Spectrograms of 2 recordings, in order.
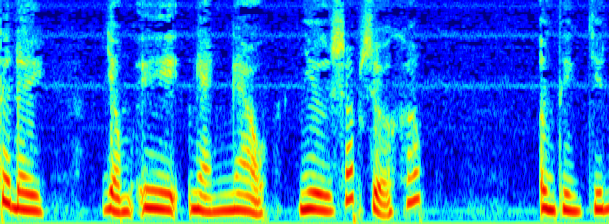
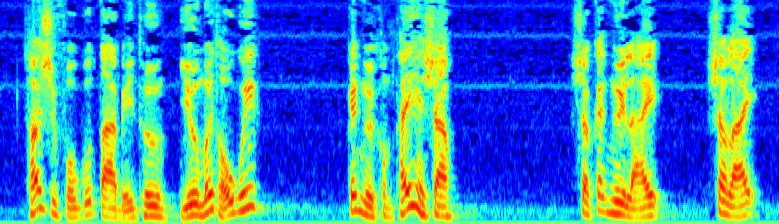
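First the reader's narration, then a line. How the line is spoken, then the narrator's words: Worried, exasperated shout. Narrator (Vietnamese): Tri khách đạo sĩ của phái Võ Đan là Linh Hư từ đầu vẫn lo lắng cho thương thế của Thái Sư Phụ, lúc này không còn nhịn nổi nữa, quát lên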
